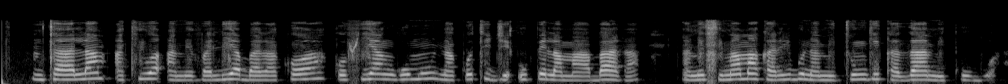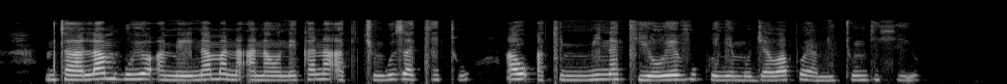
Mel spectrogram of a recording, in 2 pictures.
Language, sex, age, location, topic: Swahili, female, 25-35, Kisii, health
